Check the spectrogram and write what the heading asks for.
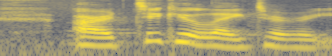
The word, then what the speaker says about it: articulatory: The A is not pronounced. Flaps are typically retroflex articulations, but it is possible to make the articulatory Articulatory.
